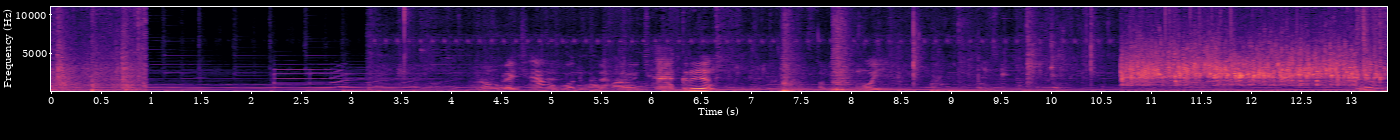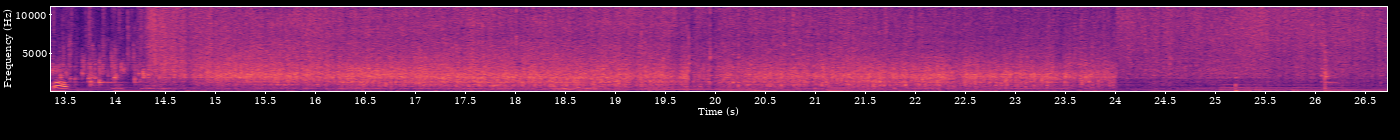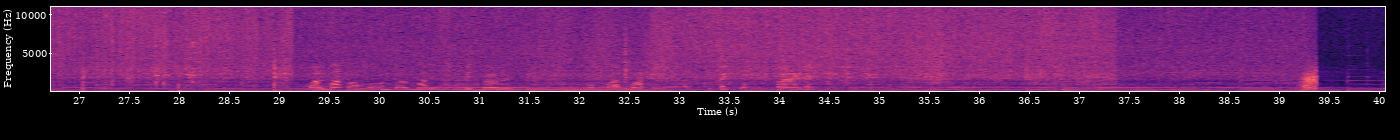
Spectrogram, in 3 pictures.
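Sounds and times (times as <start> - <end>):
curry paste sizzling in oil: 10.6 - 39.4
metal ladle scraping a wok: 26.9 - 29.2.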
